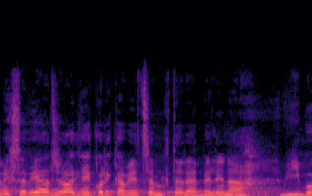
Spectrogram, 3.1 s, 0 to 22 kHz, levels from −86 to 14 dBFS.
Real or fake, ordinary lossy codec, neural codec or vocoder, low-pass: real; Opus, 64 kbps; none; 14.4 kHz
